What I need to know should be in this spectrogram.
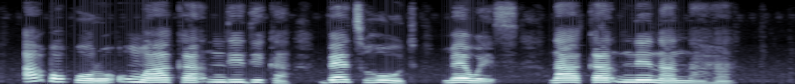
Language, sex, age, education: Igbo, female, 15-29, tertiary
